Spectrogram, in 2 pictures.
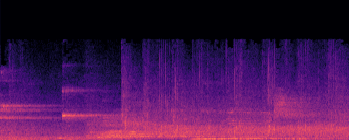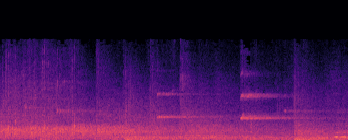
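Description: Basketball game on a gym court: sneakers give short high squeaks on the court floor about a second in and twice near the end, over the thuds of a ball bouncing. Players' voices call out underneath.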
